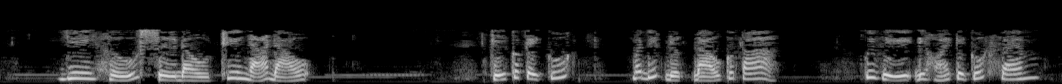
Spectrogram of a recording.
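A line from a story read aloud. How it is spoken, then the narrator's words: Smiling, quoting classics. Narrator (Vietnamese): Tôi mỉm cười, sổ nho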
